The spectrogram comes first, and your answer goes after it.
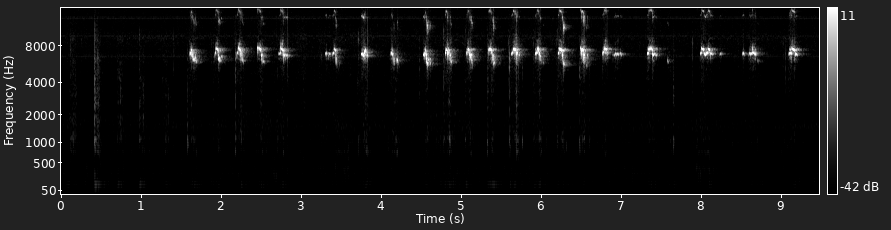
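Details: Razer Mamba mouse: sharp, high cricket-like chirping squeaks, about three or four per second, as the scroll wheel turns: squeaking mouse scroll wheel.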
